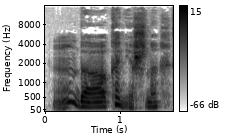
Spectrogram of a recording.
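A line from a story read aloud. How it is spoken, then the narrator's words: Skeptical mutter. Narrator (Russian): скептически пробормотал Марк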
